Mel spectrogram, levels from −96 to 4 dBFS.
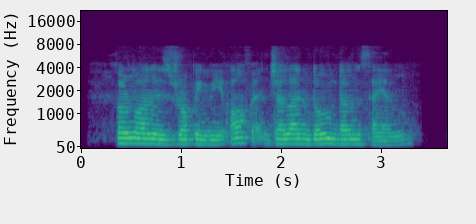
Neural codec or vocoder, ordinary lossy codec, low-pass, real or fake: codec, 16 kHz, 4.8 kbps, FACodec; none; none; fake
